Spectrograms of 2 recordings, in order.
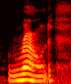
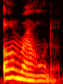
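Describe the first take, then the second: First: The first syllable is dropped, one syllable. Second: The word is said in full, two syllables. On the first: "we drop that A and we have round" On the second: "the full word being around"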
